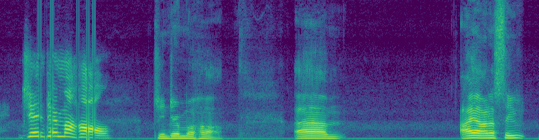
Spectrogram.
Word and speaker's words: Jinder Mahal: Jinder Mahal.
